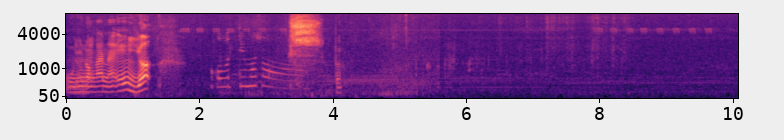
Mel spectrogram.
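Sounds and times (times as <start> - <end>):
footsteps rustling through undergrowth: 4.7 - 8.8.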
